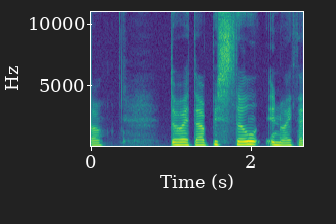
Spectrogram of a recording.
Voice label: "bustl", Welsh

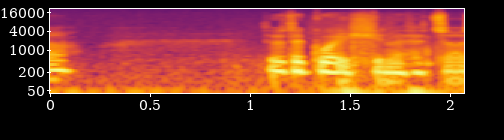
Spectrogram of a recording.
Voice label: "gweill", Welsh

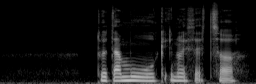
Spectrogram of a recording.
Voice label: "mwg", Welsh

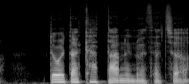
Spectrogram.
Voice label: "cadarn", Welsh

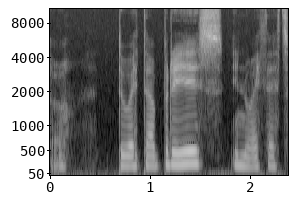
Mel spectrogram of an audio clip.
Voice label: "brys", Welsh

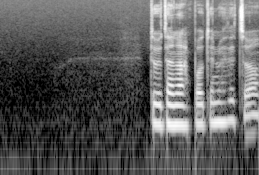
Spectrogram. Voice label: "nabod", Welsh

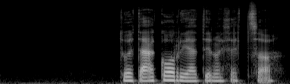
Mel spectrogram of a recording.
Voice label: "agoriad", Welsh

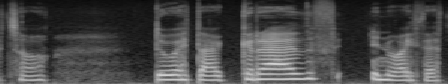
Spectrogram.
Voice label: "greddf", Welsh

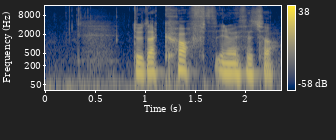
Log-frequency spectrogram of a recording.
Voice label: "crofft", welsh

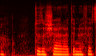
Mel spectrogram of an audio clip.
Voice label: "siarad", Welsh

